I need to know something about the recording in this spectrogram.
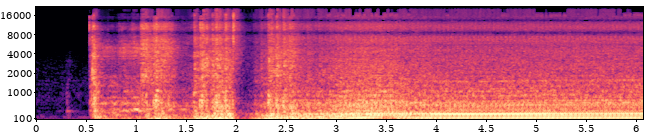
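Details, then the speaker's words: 1967 Mustang C-code 289 V8, four-speed, after a new fuel pump and filter: catches after a short crank, flares, then settles to a slightly uneven idle. Owner says it has carburetor issues but hears no other noises. "well she obviously has some carburetor issues but she runs and we're happy with that I don't hear no noises in it"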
